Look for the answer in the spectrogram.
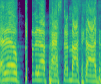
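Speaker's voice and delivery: loud, high, hammed-up British accent; bad British accent. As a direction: shout it like a badly faked Brit. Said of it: "You should have done that governor thing again".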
